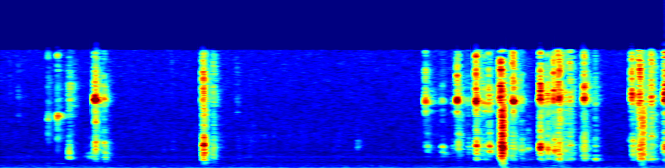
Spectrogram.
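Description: Rapid, irregular typing on a computer keyboard with clustered clicks and a few sharper key strikes, fairly quiet over a steady low background hum, with no one speaking.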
